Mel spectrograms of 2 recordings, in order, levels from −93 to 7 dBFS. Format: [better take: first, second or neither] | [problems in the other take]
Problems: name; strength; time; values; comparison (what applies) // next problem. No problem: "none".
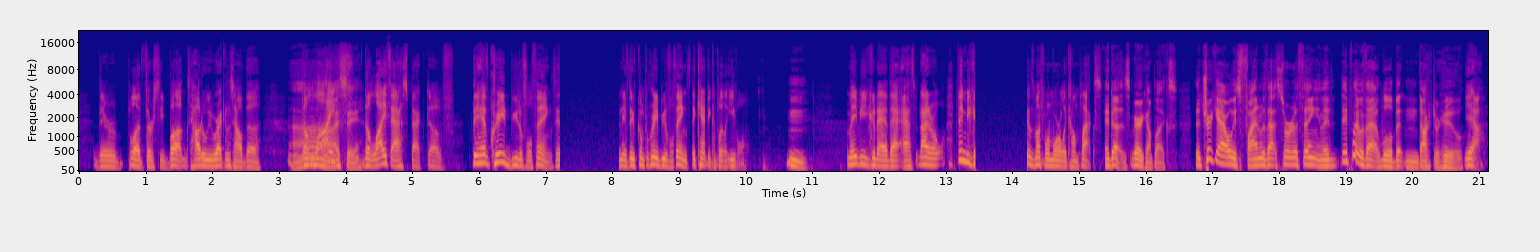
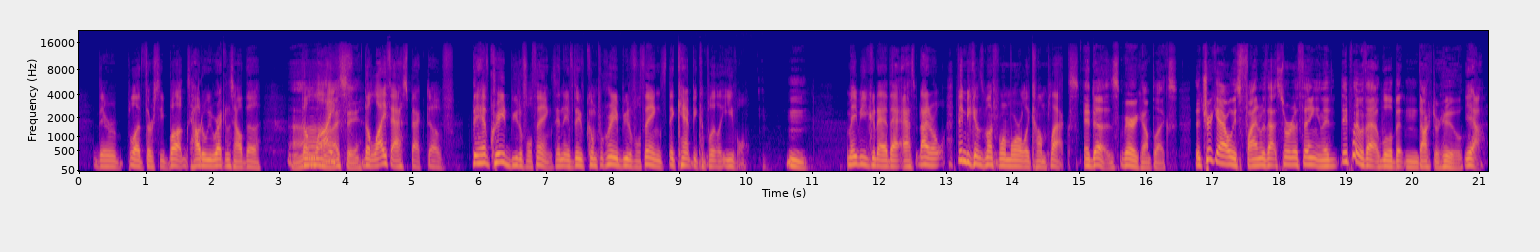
second | audio freezing; at 7 s for 1 s and at 13 s for 1 s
